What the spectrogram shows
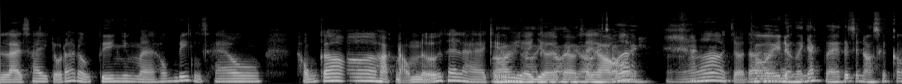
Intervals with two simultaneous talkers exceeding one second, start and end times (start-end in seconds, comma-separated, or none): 4.9-6.5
